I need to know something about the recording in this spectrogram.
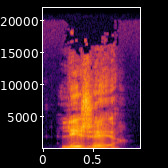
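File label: "legere", French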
